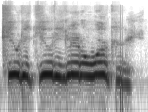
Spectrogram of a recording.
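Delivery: squeaky, very high, bad cutesy voice. Speaker voices a gushing reaction to the worker ants, bad cutesy impression. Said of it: "bad impression".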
